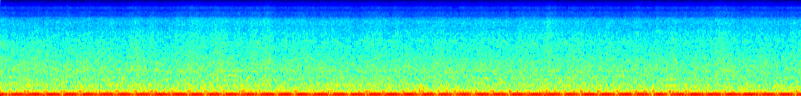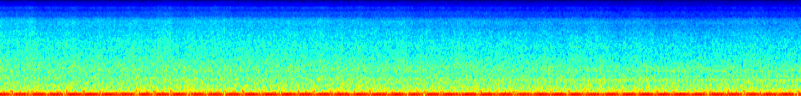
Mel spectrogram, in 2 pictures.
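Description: A fiberglass boat's engine drones loud and constant with a deep steady hum, mixed with broad rushing noise, and no speech.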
